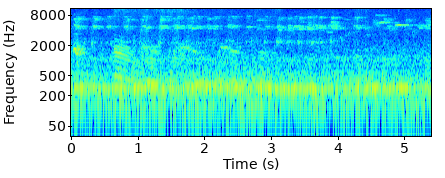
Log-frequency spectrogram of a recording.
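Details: Honey bees at a UK hive entrance on an evening when darting flies try to settle on their abdomens while the bees defend themselves; a steady low hum with passing buzzy wingbeat sweeps and a few faint high chirps.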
